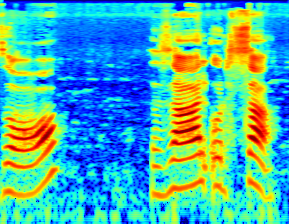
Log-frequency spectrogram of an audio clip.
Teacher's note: حروف لثویہ جو زبان کی نوک سے ادا ہوتے ہیں، اور اوپر والے جو ثنایا ہیں، جو دو دانت ہیں، ان کے کناروں سے ٹچ کرے گی زبان، تو یہ حروف ادا ہوتے ہیں۔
